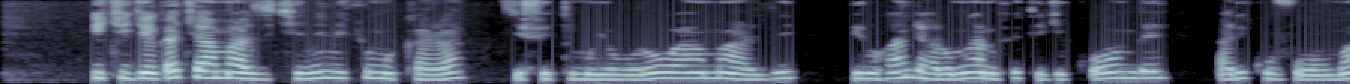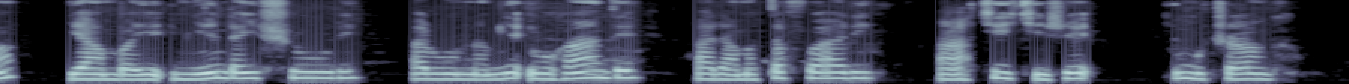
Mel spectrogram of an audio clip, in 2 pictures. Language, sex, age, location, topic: Kinyarwanda, female, 36-49, Kigali, health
